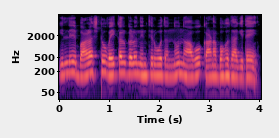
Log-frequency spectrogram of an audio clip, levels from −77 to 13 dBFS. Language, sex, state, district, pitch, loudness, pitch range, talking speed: Kannada, male, Karnataka, Bangalore, 155 Hz, -17 LUFS, 145-170 Hz, 105 wpm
